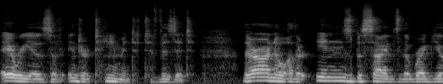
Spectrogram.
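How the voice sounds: In a natural reading voice, the speaker uses ordinary pitch variation.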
